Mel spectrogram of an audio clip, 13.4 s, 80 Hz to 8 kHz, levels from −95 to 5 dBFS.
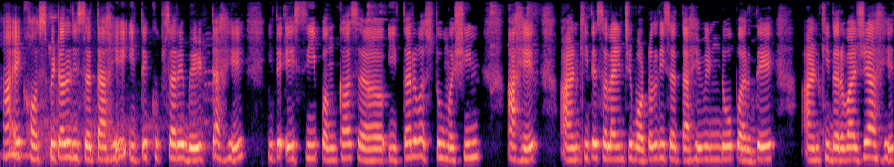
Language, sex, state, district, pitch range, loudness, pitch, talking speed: Marathi, female, Maharashtra, Nagpur, 220-260 Hz, -16 LUFS, 245 Hz, 135 wpm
